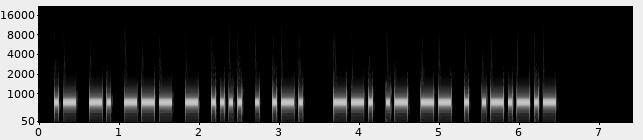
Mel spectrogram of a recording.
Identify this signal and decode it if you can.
Morse code, heard as a keyed tone, about 21 wpm, 700 Hz. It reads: ANOTHER GAME.
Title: Sentences from Top 1000 Words - Review Part 3 - 22wpm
